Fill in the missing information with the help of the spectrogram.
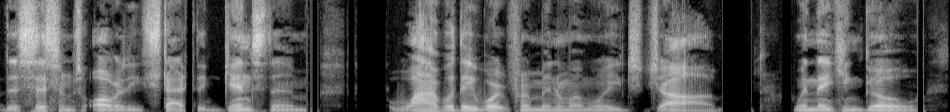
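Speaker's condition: Cerebral palsy; muscles needing relaxation

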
